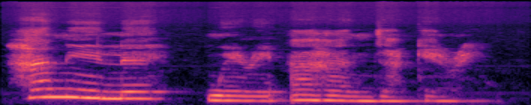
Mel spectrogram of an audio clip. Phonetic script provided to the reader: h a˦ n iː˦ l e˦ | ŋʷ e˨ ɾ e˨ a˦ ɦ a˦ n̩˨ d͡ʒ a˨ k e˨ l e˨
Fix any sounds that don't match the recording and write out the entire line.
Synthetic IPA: h a˦ n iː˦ l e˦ | ŋʷ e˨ ɾ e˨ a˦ ɦ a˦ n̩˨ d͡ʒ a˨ k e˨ ɾ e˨

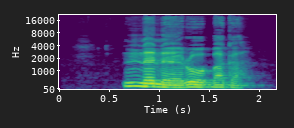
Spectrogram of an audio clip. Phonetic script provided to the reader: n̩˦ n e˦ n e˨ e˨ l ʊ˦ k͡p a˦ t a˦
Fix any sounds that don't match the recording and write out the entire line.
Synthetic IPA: n̩˦ n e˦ n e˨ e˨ ɾ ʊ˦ k͡p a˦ k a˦

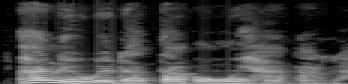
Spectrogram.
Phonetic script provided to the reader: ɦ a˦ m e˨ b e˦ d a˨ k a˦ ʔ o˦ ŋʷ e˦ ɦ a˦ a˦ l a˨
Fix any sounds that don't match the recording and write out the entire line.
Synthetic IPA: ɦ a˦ n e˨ w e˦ d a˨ t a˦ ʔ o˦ ŋʷ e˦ ɦ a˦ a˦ l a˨

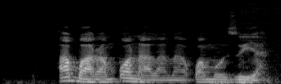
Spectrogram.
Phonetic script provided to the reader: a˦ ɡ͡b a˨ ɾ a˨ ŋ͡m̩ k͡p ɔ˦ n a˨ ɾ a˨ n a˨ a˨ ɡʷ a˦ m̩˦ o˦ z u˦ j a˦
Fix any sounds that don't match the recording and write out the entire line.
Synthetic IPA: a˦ ɡ͡b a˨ ɾ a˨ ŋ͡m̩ k͡p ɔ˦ n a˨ l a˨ n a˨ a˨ kʷ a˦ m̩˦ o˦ z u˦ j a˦

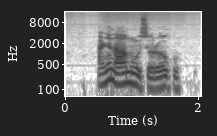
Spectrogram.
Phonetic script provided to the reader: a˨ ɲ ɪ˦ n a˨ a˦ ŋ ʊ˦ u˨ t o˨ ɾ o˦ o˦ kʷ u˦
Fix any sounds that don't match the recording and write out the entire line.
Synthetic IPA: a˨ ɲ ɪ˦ n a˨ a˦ m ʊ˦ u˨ s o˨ ɾ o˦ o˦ kʷ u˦

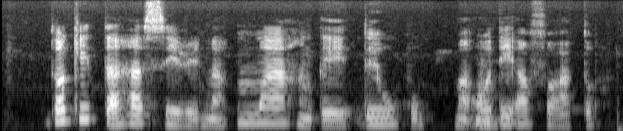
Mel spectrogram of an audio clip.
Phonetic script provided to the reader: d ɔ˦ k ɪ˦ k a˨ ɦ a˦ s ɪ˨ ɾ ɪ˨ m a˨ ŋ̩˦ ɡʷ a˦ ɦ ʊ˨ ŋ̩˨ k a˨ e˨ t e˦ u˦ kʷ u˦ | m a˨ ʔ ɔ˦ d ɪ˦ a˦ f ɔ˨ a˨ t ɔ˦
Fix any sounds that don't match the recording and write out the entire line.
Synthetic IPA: d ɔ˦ k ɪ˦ t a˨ ɦ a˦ s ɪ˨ ɾ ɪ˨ n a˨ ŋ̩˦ ŋʷ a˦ ɦ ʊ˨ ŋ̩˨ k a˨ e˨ t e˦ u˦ kʷ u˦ | m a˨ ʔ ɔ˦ d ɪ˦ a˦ f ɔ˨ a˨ t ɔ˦

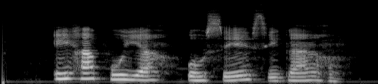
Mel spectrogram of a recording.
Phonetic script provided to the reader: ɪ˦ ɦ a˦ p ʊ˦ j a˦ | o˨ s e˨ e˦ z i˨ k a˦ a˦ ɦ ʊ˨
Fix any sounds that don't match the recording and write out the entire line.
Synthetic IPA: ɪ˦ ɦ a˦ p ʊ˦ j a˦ | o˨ s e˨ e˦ s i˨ ɡ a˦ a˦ ɦ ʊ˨

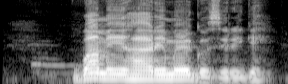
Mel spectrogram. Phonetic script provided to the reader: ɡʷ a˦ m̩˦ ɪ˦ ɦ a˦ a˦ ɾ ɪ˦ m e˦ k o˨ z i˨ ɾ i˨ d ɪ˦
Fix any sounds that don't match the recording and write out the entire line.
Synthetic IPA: ɡʷ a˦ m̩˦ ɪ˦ ɦ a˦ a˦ ɾ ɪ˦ m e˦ ɡ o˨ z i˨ ɾ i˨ ɡ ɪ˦

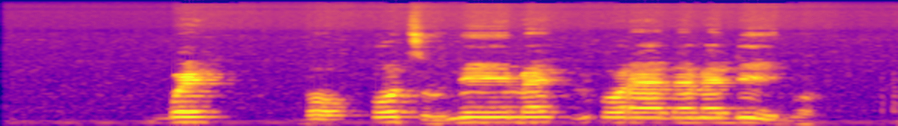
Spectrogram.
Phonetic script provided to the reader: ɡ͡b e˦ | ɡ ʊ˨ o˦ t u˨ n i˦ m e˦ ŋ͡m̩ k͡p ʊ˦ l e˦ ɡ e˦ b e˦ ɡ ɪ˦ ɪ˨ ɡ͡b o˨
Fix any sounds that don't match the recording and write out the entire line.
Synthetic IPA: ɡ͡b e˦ | b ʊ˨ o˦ t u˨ n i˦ m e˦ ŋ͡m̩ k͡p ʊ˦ ɾ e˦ d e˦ m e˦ d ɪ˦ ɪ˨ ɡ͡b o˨

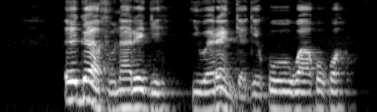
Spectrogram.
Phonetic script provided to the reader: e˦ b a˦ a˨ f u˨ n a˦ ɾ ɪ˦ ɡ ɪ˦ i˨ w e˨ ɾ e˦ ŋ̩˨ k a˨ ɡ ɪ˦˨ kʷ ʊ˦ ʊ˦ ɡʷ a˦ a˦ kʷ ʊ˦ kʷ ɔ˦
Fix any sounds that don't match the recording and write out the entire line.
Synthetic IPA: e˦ ɡ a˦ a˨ f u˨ n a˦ ɾ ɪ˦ ɡ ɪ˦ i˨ w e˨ ɾ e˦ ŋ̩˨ k e˨ ɡ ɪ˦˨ kʷ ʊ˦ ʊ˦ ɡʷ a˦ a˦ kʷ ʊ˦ kʷ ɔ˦

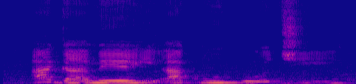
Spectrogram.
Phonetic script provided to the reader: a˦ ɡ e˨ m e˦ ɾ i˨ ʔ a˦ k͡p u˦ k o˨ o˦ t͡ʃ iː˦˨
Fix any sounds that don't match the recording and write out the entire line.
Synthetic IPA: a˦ ɡ a˨ m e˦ ɾ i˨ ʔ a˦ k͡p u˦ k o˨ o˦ t͡ʃ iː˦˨

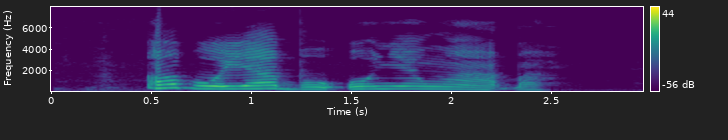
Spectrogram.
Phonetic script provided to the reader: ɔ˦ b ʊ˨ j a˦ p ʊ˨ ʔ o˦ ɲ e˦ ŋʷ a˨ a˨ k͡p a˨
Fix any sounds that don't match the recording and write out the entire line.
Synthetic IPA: ɔ˦ b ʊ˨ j a˦ b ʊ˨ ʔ o˦ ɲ e˦ ŋʷ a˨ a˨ k͡p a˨

